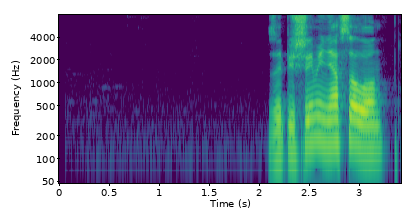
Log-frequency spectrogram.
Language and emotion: Russian, positive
